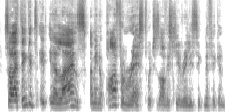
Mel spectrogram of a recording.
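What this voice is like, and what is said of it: South African accent. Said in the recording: “You sound like you are from down under... My accent is actually South African... grew up in South Africa. That's the accent you're hearing”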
